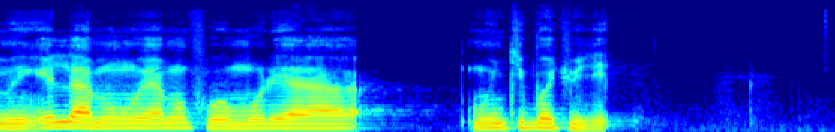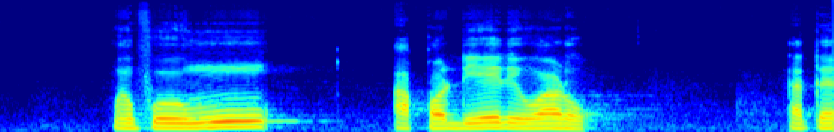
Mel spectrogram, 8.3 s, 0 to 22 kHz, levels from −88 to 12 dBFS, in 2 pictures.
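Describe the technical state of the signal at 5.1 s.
At 5.1 s there is a lost packet rebuilt from error correction, running from 5.09 to 5.19 s. The following packets carried low-bitrate spare copies of the missing audio, and the decoder played those copies instead, which fits about three lost packets. The sound never drops out. It turns briefly rougher and noisier, then returns to normal. Concealment with no spare copy would instead smear or repeat the preceding sound, sounding buzzy or metallic.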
